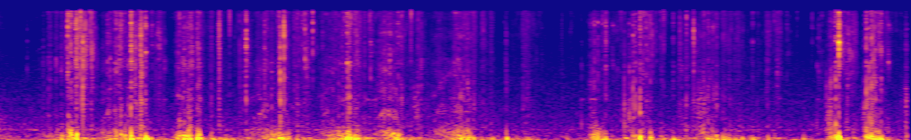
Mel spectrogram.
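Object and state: Dry soap bar being shaved.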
